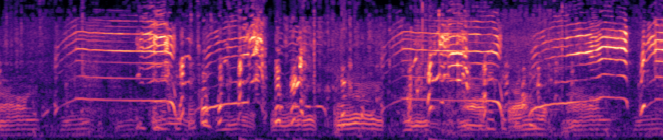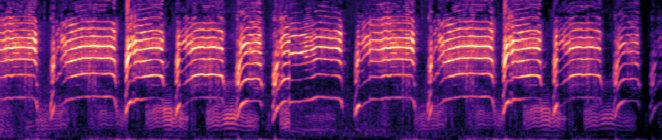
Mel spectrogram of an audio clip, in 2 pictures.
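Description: A hyena gives a string of strained, rising calls that level off into a nasal, whining tone.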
